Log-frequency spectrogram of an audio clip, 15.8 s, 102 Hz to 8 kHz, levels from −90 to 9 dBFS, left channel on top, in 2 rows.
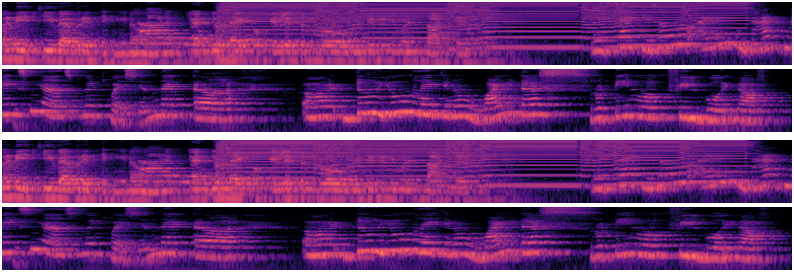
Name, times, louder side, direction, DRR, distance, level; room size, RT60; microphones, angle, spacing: voice 1, 0.0-5.1, equal, 15° right, 2 dB, 1.3 m, -32 dB
voice 2, 1.4-2.5 5.9-10.6 10.9-15.6, left 1 dB, 60° left, 2 dB, 1.7 m, -33 dB
sound 1, 2.1-7.5, right 3 dB, 60° right, 2.9 m, -35 dB
10.5 x 6.0 x 5.6 m, 0.90 s
head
